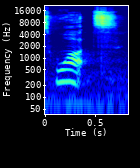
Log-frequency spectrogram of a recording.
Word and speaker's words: SWOT: Another things we have to concern, SWOT is pronounced as SWOT.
